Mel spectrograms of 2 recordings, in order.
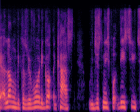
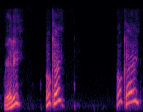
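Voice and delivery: surprised; 13 semitones higher than usual. Retold or imitated. Retold surprise at routine.

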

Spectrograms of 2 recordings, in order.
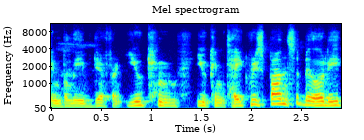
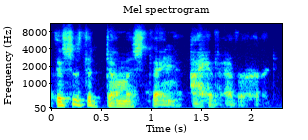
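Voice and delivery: breathy whispered inner aside, much softer; whispered thought; 3 semitones lower, 13 dB quieter than usual. Retold or imitated. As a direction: whisper it to yourself, unimpressed.

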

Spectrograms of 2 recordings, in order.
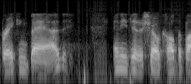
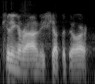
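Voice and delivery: usual speaking voice

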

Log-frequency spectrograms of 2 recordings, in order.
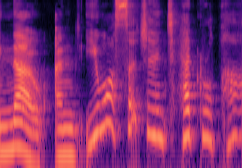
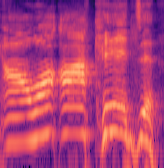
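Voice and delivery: mock fond; 6 semitones higher, 8 dB louder, much slower than usual. Mock reaction.

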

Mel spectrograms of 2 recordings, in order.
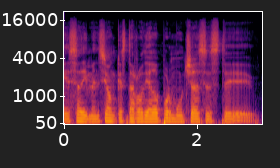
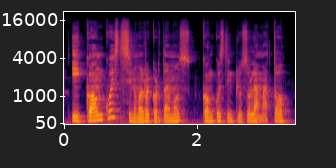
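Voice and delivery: ordinary talk

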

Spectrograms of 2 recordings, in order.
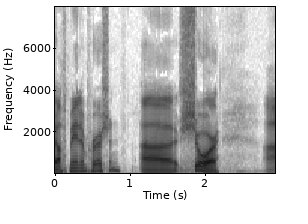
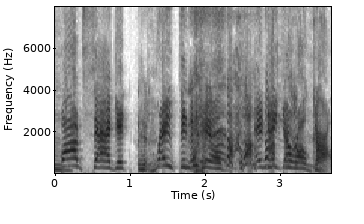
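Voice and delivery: much higher, slow, laughing squawk; Gilbert Gottfried voice; slower than usual. Pretend. Still doing Gilbert Gottfried for the group. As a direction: keep the Gottfried screech going. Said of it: "That is unbelievable".

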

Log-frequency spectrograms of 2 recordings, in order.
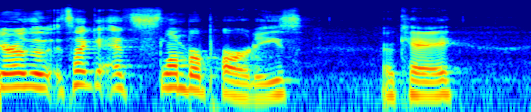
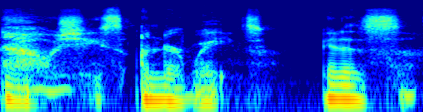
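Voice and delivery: whisper; 7 semitones lower, 13 dB quieter than usual. Real, not acted. Gossip aside.

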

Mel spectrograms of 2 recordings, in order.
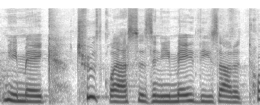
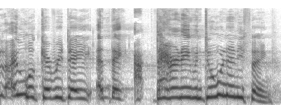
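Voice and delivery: whiny complaint; 7 semitones higher, faster than usual. Retold or imitated. Complaining about construction zone.

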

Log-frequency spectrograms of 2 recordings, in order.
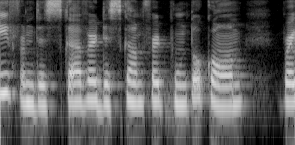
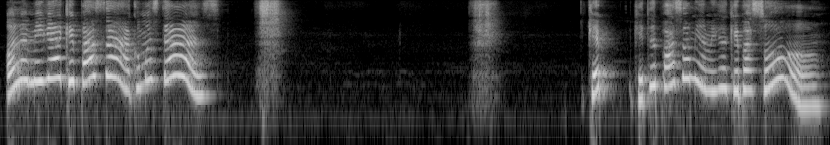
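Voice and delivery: put-on much higher, fast, girlish friend voice; high-pitched character voice; 12 semitones higher than usual. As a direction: squeak it out like a worried best friend. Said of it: "by changing my voice".

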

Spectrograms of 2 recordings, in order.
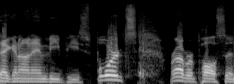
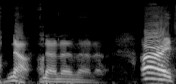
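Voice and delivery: ordinary talk

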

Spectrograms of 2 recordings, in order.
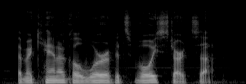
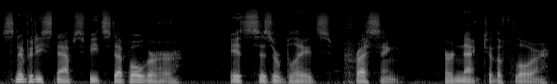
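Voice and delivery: plain reading voice

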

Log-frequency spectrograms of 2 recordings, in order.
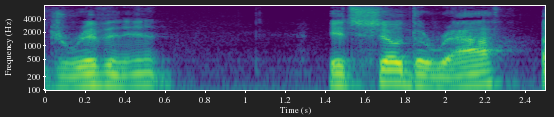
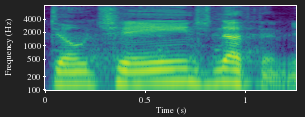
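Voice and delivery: flattering false prophet. Retold or imitated. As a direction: coax them gently, a hint of syrupy reassurance. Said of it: "They go".

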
